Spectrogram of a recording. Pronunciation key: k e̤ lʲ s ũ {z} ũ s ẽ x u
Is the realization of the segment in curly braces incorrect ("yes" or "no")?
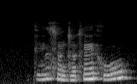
yes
